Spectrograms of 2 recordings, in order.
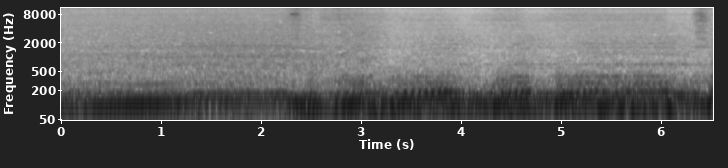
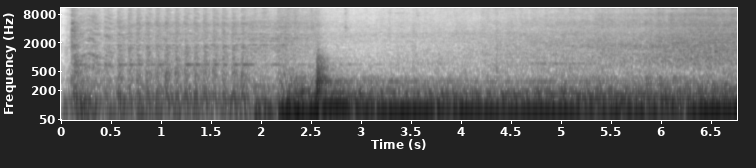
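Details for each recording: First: LS V8 from a donor, run on an engine stand outside the C10 truck with Holley Terminator X management, after ultrasonic injector cleaning and fixing two loose spark plug wires: deep, even burble with steady low pulses, no stumble; firing on all eight cylinders at idle. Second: LS V8 on engine stand for C10 swap, Holley Terminator X management: cranks and catches into a lumpy, stumbling idle, running on six cylinders from two loose spark plug wires; fixed, then fired on all eight.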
